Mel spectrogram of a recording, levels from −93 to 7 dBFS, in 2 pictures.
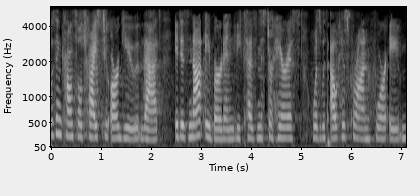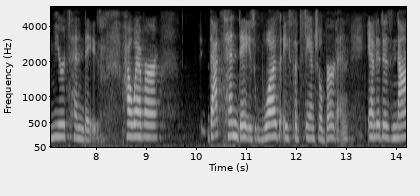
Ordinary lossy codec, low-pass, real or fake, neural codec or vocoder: AAC, 24 kbps; 5.4 kHz; fake; codec, 16 kHz, 4 kbps, X-Codec, WavLM features, trained on Multilingual LibriSpeech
